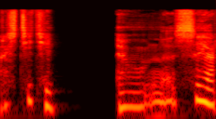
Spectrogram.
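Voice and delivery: timid, very high little voice. Parvati raises her hand to ask a question, timid. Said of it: "робко спросила Парвати".

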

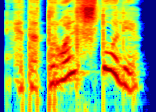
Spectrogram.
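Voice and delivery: puzzled, surprised, wondering tone, caught off guard. Narrator reading a character's reaction to a polite stranger, quietly surprised. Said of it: "тихо удивилась Алиса".

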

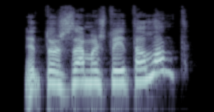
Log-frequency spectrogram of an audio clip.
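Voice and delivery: high, snappish, snapped-back tone. In a read story, a young woman answers a man's question, snapped. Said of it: "огрызнулась Агнеса".

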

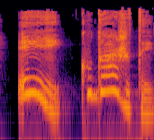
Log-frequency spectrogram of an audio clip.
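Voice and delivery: very high, slow, drawn-out, biting sarcastic shout. A girl calls after a student hurrying away, mocking shout. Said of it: "язвительно крикнула Велька ему вслед".

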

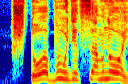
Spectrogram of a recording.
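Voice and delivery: very high, loud squeak, close to crying. Reading Kirill's reply to the commanding voice in his head: squeaking, almost crying. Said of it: "уже чуть ли не плача пропищал Кирилл".

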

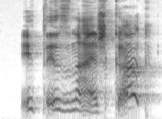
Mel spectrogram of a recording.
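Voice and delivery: snarling voice through bared teeth. Korshun, challenged by Motylinka, snarls back at her. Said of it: "оскалился Коршун".

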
